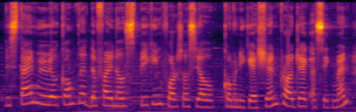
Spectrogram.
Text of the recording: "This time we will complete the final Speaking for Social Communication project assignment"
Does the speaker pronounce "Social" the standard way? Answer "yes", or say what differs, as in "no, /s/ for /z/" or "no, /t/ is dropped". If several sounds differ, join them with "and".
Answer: no, /s/ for /ʃ/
